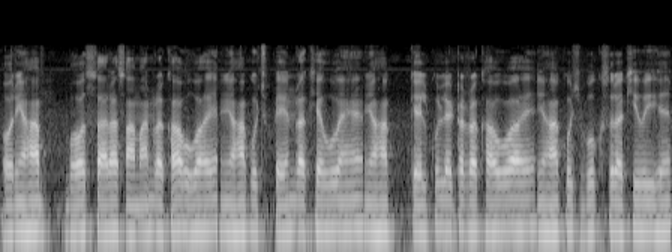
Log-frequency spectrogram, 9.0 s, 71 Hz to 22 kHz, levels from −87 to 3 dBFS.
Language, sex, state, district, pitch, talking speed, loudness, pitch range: Hindi, male, Rajasthan, Churu, 110 Hz, 165 wpm, -20 LUFS, 110-115 Hz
